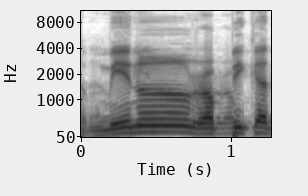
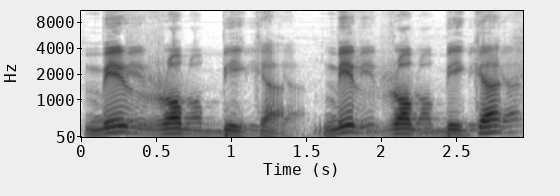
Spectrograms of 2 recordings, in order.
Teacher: نون بالکل ختم ہو جاتا ہے، میم کو ڈائریکٹ اپنے را کے ساتھ ملانا ہے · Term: ادغام تام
